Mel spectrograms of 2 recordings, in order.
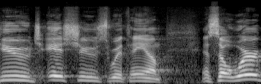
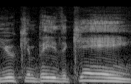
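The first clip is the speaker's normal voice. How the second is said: soft, hushed half-whisper under the breath; 3 semitones lower, 8 dB quieter than usual. Acting out Satan half-whispering when he feeds five thousand, imitating a half-whisper. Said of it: "and he's whispering".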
